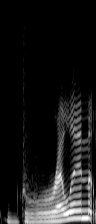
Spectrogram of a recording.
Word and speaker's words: ghrelin: And one I thought was really interesting, and I always mispronounce this word, but it lowers your ghrelin levels, which you said it right.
